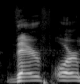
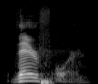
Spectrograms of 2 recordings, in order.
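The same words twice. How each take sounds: First: "Therefore" read out with a lift and more volume; scripture-reading "Therefore"; proclaimed therefore. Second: Said in the usual way. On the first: Shown as a demonstration. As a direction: open the verse with a ringing "Therefore". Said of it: "he now says to you". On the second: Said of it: "it's appropriate to add this in".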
